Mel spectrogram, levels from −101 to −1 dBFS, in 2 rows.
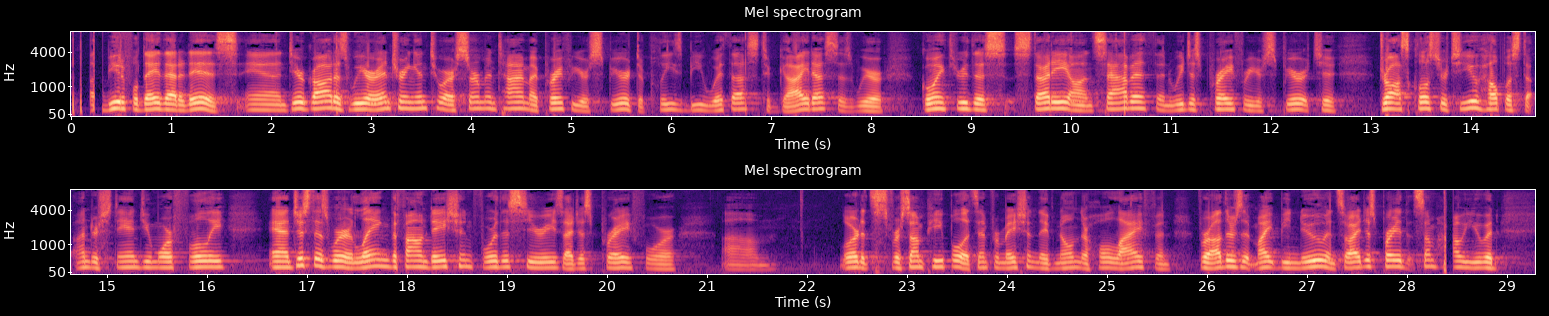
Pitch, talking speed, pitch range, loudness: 160 Hz, 205 wpm, 145-175 Hz, -16 LUFS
